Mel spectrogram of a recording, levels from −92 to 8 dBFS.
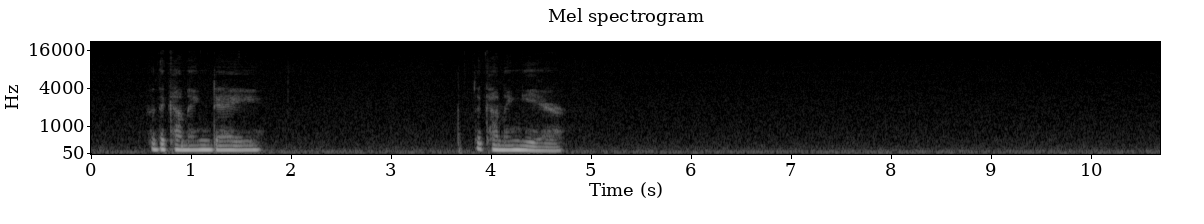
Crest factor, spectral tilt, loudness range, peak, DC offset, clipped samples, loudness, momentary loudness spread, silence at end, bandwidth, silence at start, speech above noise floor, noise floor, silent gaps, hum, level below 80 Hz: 18 dB; -8.5 dB/octave; 2 LU; -24 dBFS; under 0.1%; under 0.1%; -36 LUFS; 15 LU; 6 s; 11.5 kHz; 0.6 s; 30 dB; -64 dBFS; none; none; -68 dBFS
